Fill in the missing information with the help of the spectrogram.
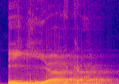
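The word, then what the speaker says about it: إِيَّاكَ: I Nau iaka n iyaka hati-hati sering terjadi kekeliruan ketika ynya dibaca tasdid tetapi kesan bacaannya seperti menjadi Mad atau panjang seperti ini misalnya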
